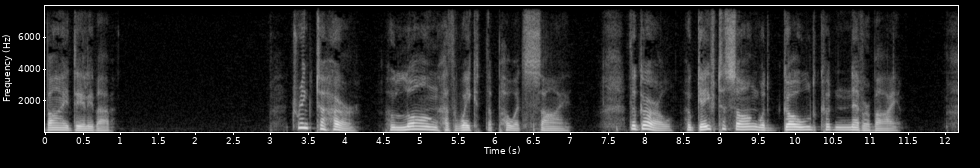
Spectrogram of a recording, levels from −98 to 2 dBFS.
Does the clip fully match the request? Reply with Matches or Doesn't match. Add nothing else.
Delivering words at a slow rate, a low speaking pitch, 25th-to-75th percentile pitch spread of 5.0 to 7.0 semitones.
Doesn't match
